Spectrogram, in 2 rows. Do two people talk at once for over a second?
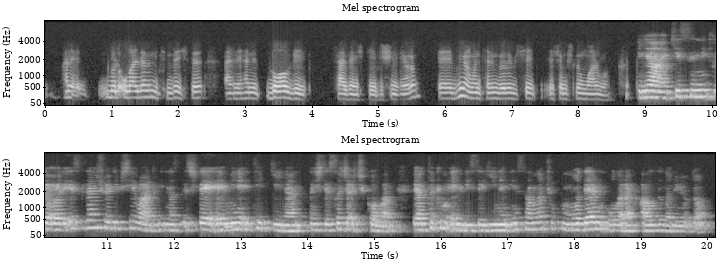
No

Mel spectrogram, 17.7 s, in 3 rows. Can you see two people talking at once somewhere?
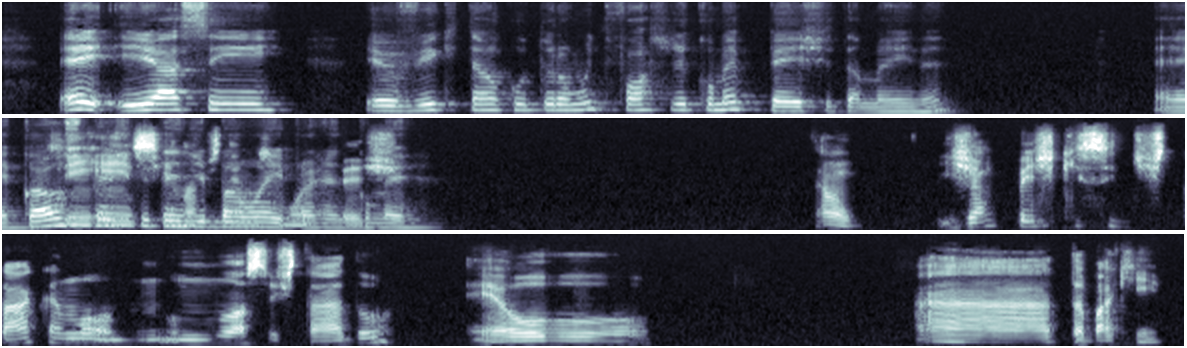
Yes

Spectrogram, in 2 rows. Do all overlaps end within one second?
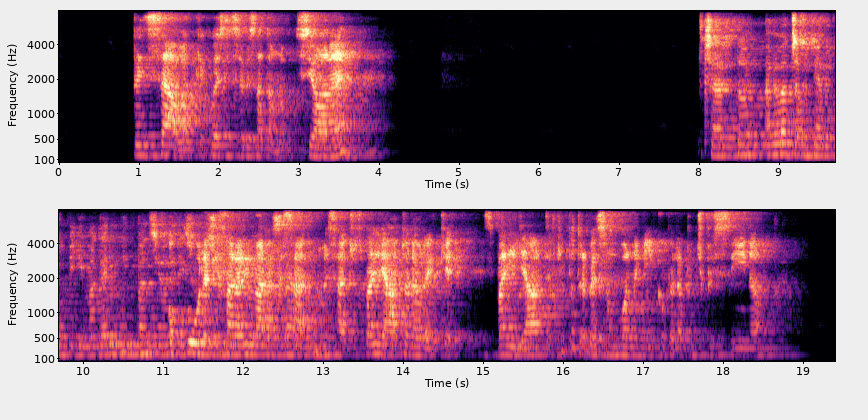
No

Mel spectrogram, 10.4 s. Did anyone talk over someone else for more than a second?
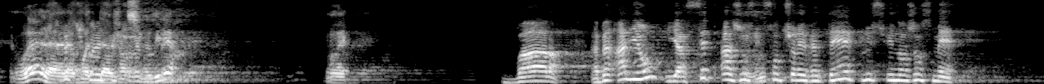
Yes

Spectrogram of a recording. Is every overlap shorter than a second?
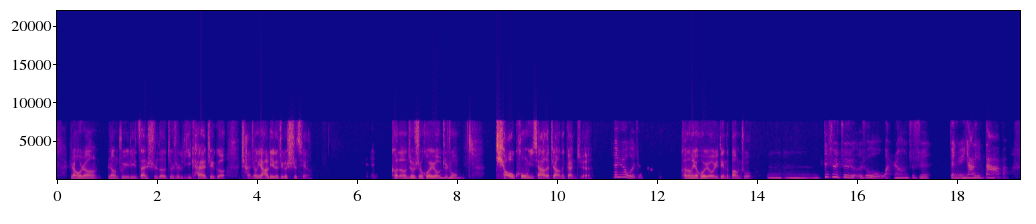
Yes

